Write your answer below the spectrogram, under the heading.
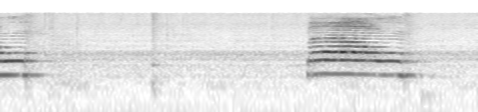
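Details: Nora the cat protests being washed in the shower; the tail of one meow fades out, a faint click follows during a quiet gap, then a single loud, steady meow of about a second rings out.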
